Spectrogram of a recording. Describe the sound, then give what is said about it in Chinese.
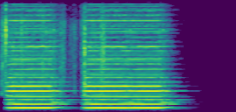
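A car horn honks twice outside a window, a short blast followed almost immediately by a longer sustained one, loud and clear with no voices, then silence. “窗外响起的喇叭声”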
